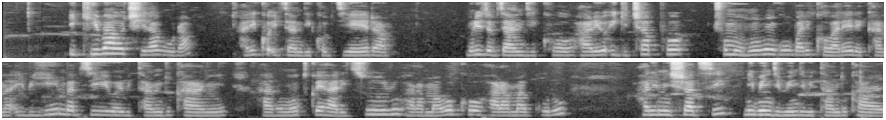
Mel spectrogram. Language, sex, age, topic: Rundi, female, 18-24, education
